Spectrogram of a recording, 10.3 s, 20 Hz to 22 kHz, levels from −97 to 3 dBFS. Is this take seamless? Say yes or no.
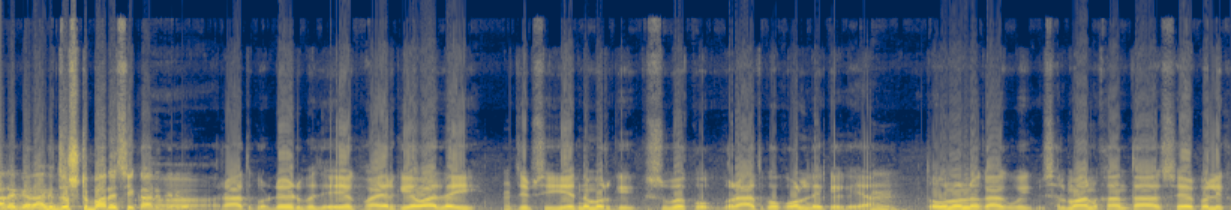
no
